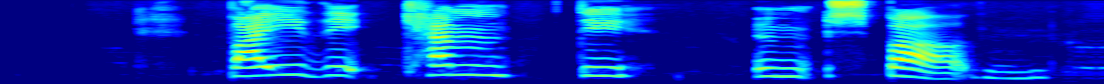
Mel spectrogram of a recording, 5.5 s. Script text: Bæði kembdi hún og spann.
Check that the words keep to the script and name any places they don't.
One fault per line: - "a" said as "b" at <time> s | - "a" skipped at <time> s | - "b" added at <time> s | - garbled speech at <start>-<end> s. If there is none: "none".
- "hún" skipped at 3.0 s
